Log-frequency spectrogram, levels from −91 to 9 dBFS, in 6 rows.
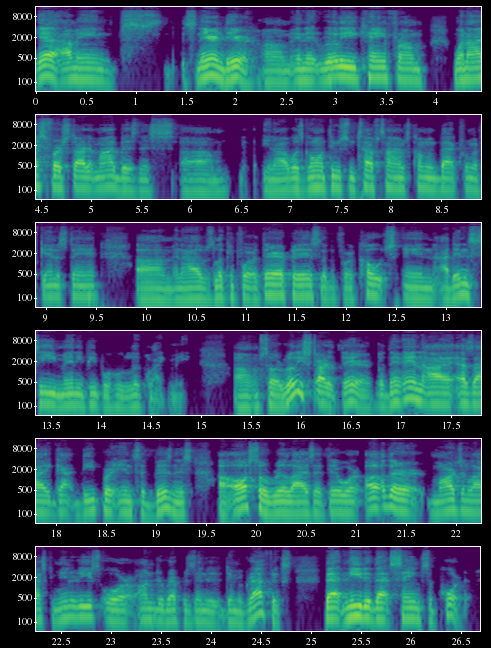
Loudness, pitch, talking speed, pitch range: -21 LUFS, 120 Hz, 195 wpm, 110-130 Hz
